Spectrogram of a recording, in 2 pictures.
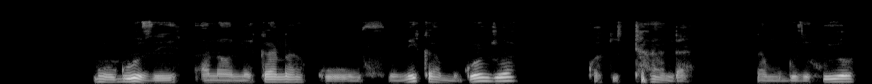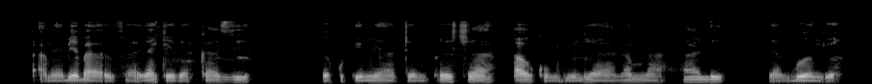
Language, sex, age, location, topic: Swahili, male, 18-24, Kisumu, health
